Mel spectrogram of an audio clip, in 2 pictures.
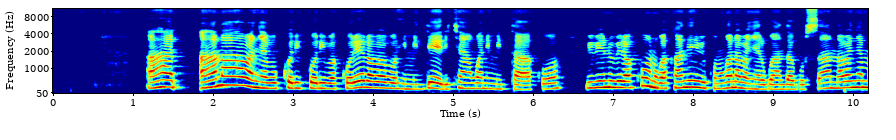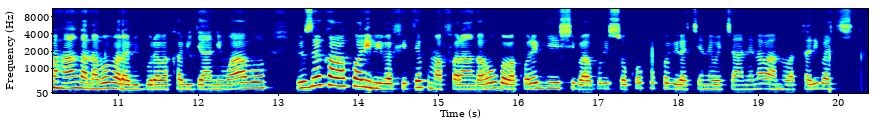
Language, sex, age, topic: Kinyarwanda, female, 25-35, education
